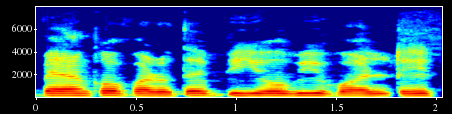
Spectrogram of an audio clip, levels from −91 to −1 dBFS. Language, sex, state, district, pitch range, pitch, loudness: Bengali, female, West Bengal, Kolkata, 175-185 Hz, 185 Hz, -13 LUFS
